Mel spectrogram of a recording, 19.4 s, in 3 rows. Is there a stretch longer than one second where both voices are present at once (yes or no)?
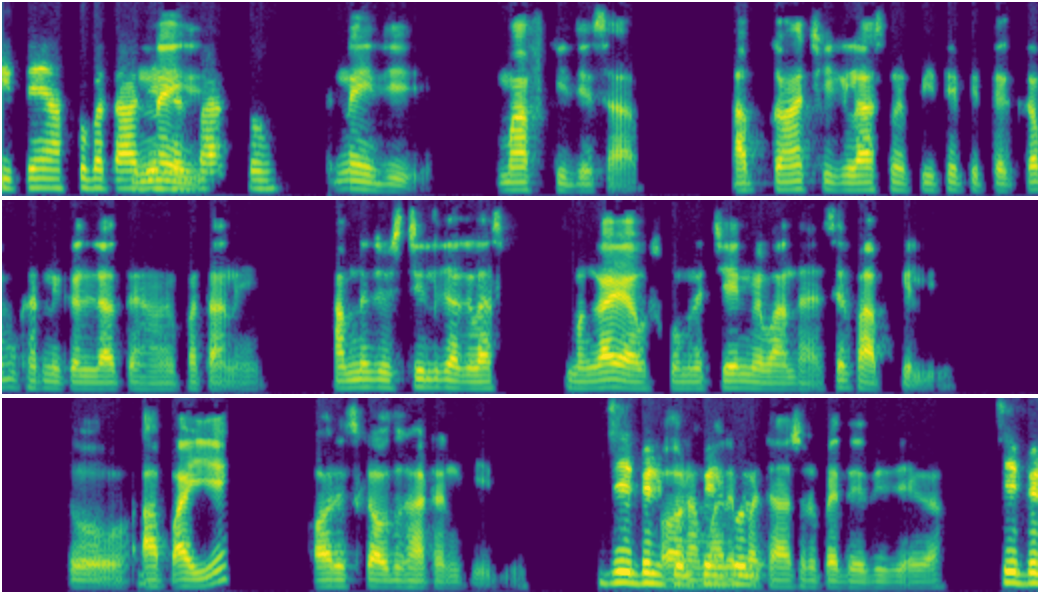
no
